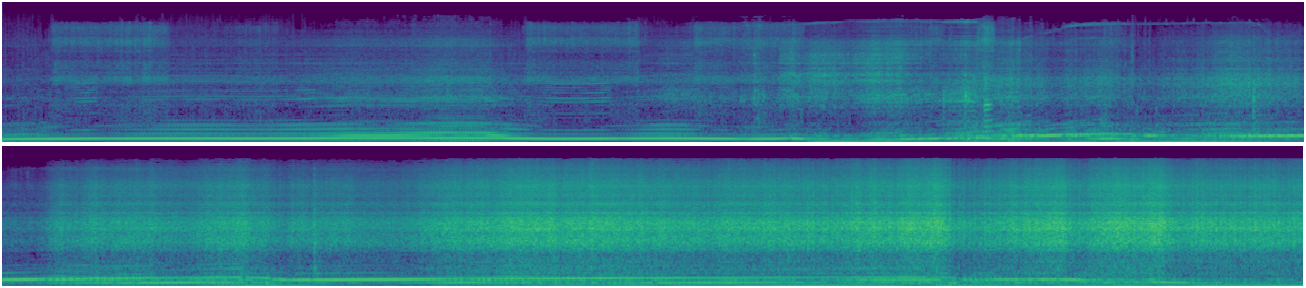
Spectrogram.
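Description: Honda Civic hatchback with a stock JDM GSR four-cylinder making a drag-strip pass. The engine is held up in revs at the line, then launches about eight seconds in and climbs through the gears with clear shift dips, while wind and road rush builds. The engine note falls away near the end as the throttle comes off.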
